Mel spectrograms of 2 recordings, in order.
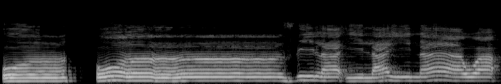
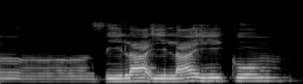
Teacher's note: selain samar dia kita tahan ya, kita tahan di situ minimal dua harakat gitu. Samar dan ditahan ya. Jadi ada ghunahnya, ada dengungnya. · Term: ikhfa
